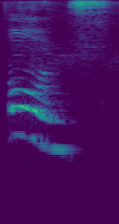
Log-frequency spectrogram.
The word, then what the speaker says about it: onze: 11 is pronounced as onze. Onze.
